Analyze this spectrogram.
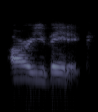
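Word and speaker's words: Ayurvedic: you're familiar with like are you periodic are you eight how you say that are you Vedic that's how you pronounce it yeah right kind of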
